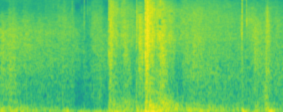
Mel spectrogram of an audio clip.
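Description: Naval artillery from warships in Ultimate Admiral: Dreadnoughts, a heavy rumbling barrage of overlapping booms with a louder blast near the middle, continuous and dense with no voices.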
